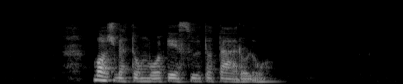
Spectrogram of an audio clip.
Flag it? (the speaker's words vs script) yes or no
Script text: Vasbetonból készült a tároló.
no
